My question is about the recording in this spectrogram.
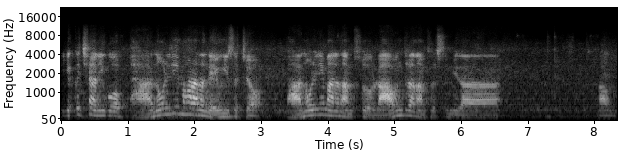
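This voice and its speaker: A man's voice: medium pitch, sing-song, moderate pace, sharp tone, a little hiss or hum, rough recording. A man teaching a spreadsheet class, explaining step by step and quizzing his students.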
